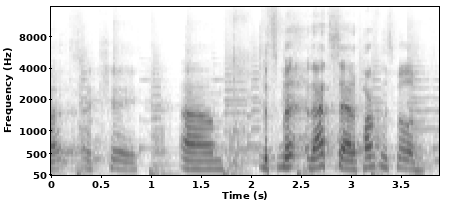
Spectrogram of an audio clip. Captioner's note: sniff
